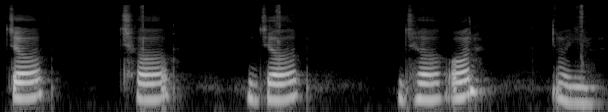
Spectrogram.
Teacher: जो च वर्ग में वर्ण आएंगे वो कहलाते हैं तालव्य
